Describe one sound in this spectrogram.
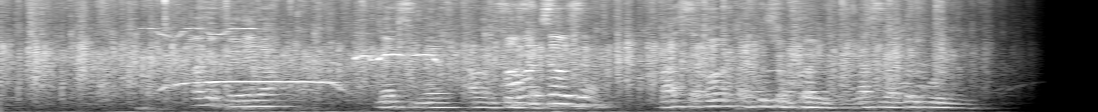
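A young man speaks with animation into a microphone, heard through loudspeakers.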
